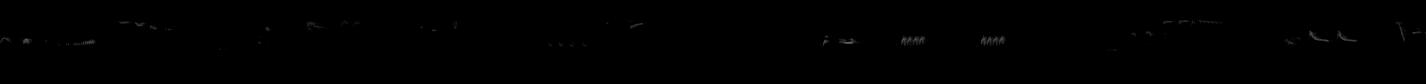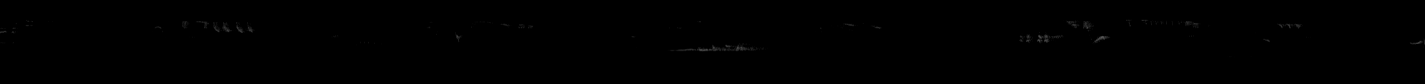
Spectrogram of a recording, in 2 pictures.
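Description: Faint songbirds chirping and calling outdoors: many short, high chirps and trills scattered throughout, over a quiet steady background hiss.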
